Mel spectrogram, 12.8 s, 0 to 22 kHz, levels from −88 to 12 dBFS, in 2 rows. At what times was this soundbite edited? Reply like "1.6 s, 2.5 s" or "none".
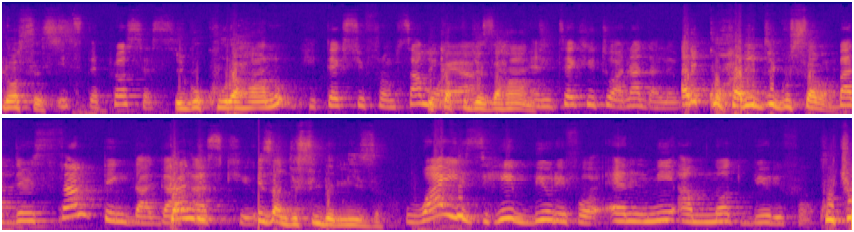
8.3 s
